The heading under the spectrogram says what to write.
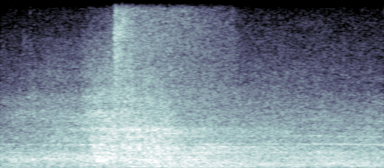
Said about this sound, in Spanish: Los camiones de San Ángel a la Jusco en la madrugada se inventaron para recordar la vida y volver a apreciarla. Van más rápido que los autos, se saltan todos los topes de los paseos del Pedregal, circulan furiosos.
